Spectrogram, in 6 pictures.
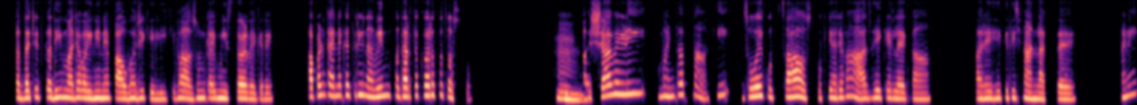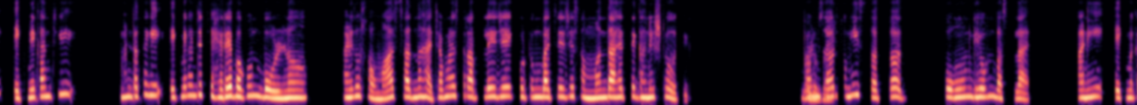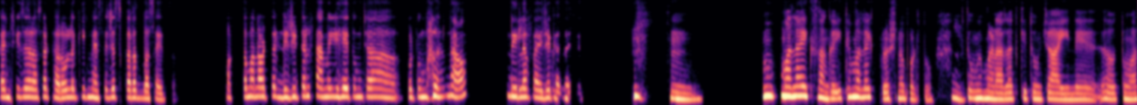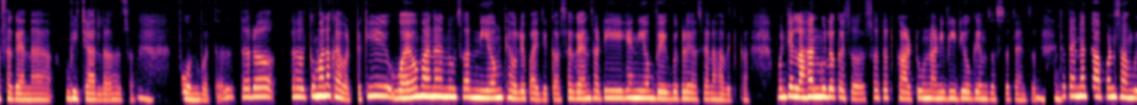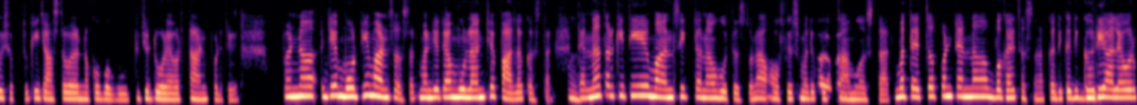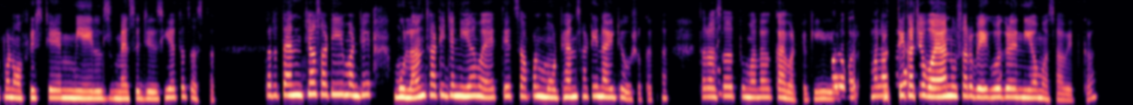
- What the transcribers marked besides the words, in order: other background noise; laughing while speaking: "कुटुंबाला नाव दिलं पाहिजे"; unintelligible speech; chuckle
- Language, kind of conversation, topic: Marathi, podcast, कुटुंबीय जेवणात मोबाईल न वापरण्याचे नियम तुम्ही कसे ठरवता?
